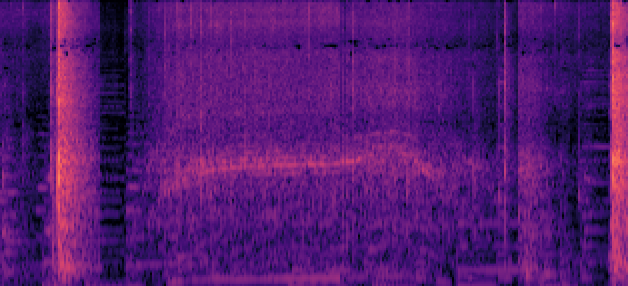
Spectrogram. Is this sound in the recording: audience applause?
no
